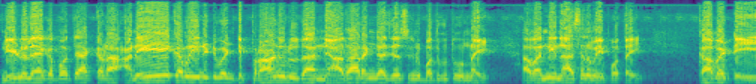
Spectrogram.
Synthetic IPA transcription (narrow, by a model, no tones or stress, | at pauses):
niːɭːulɛːkɐpoːt̪e̞ːɐkːɐɽɐʔɐ̰nɛːkɐmɐjnɐʈuʋɐɳʈipɾaːɳulud̪aːnːiaːd̪ʱaːɾɐŋɡaːt͡ʃe̞ːsukunibɐt̪ukut̪uːnːaːjḭ | ɐ̰ʋɐnːiːnaːʃɐnɐmɐjipɔːt̪a̰ːjḭ | kaːbɐʈːi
